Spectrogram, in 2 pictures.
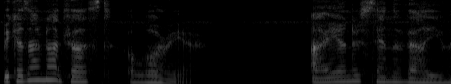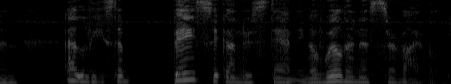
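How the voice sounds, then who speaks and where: A woman playing a strong, caring Nordic warrior companion in an intimate ASMR roleplay, speaking in halting phrases that often drop toward a whisper. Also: low voice, a little mellow, a little hiss or hum. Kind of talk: ASMR roleplay, intimate one-sided dialogue.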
